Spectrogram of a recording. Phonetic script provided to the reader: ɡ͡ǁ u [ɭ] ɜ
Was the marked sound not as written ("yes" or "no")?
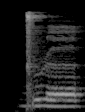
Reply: no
